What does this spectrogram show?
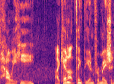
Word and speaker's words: Hawaii: This is imperfect, but as we afterward actually discovered an island called by its inhabitants Chui, or rather as they pronounce it Hawi-Hi, I cannot think the information useless, but highly fortunate, as will be remarked hereafter.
